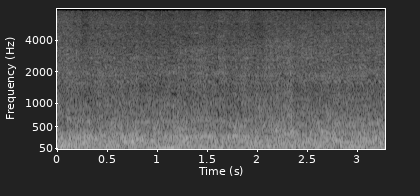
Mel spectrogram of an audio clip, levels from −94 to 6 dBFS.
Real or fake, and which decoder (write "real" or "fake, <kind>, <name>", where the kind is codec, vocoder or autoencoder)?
fake, codec, SNAC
